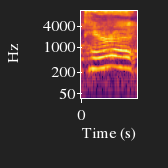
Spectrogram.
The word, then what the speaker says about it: Caera: with the name it's impossible to pronounce Cara Kara call me anything except late to dinner well Cara Cara is is correct actually uh I I know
